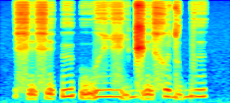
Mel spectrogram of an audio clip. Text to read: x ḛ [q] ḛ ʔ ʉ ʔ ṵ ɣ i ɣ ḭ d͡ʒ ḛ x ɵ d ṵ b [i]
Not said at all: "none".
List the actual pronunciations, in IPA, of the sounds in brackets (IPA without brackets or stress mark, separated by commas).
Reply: x, ɨ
